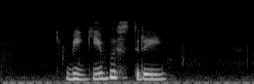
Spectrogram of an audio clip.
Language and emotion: Russian, neutral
